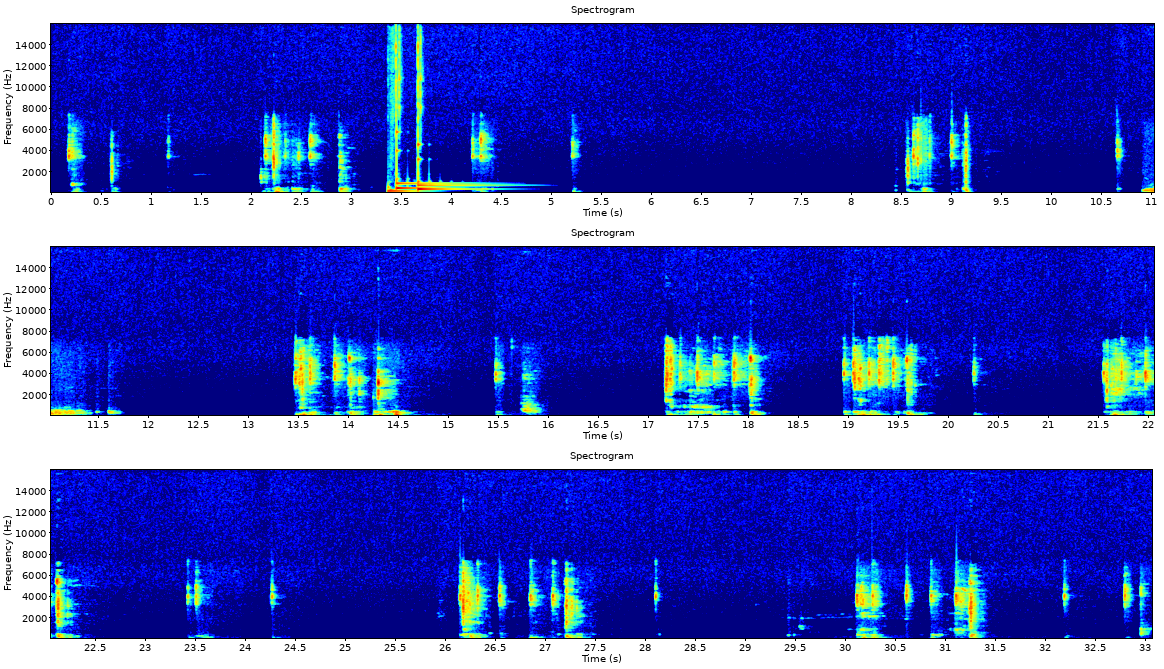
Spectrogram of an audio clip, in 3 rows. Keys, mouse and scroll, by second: 0.3-2.0 alt+scroll down 1.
